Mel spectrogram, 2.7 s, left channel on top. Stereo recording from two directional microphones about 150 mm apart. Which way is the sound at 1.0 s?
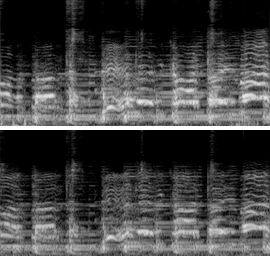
20° left (ahead or behind).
